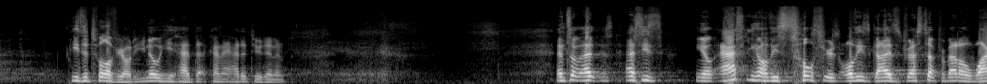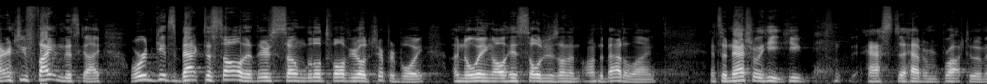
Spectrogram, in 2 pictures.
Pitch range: 140-175 Hz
